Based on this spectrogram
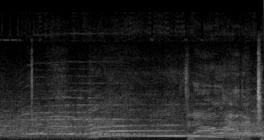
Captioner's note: Ric yelling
